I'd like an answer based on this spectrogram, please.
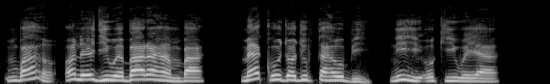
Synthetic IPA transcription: ŋ͡m̩˨ɡ͡ba˦ɦʊ˨ɔ˦n˦e˦d͡ʒi˦we˨ba˦ɾa˦ɦa˨m̩˨ba˦ | me˦kʊ˦d͡ʒɔ˦d͡ʒʊ˦p̬ʊ̥˨ta˦ɦʊ˦bḭ˨ | ni˦ɦi˨o˦ki˦we˦ja˦

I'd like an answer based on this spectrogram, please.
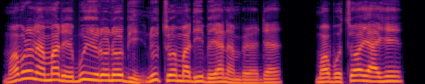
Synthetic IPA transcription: m˨ɔ˦bʊ˦ɾʊ˦na˨m̩˦ma˦de˨bu˦i˦ɾo˦no˦bi˨nu˦tu˨˦o˦m̩˦ma˦di˦be˨ja˦na˨m̩˨be˨ɾḛ˨de˦ | m˨ɔ˨bʊ˨tʊ˦ɔ˦ja˦ɦɪ˦

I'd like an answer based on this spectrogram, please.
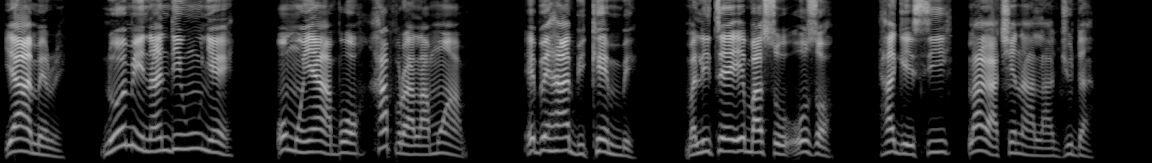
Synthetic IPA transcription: ja˦˨me˨ɾḛ˨ | no˦mi˨na˨n̩˦dɪ˦ŋʷu˦ɲe˨ | ʊ˦mʊ˨ɲa˦a˨bʊ˦ɔ˦ha˦pʊ˨ɾa˨la˨mʊ˦a˨b | e˦be˦ɦa˦bi˨ke˦m̩˨bḛ˨ | ma˨li˦te˦ɪ˦ba˦so˨ʔʊ˦zɔ˨ | ɦa˦ɡe˨si˦ | la˦ɣa˨t͡ʃɪ˦na˨la˨d͡ʒu˦da˨

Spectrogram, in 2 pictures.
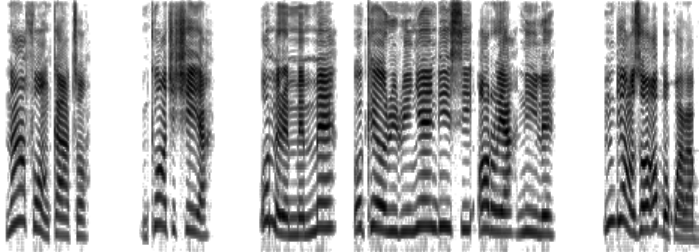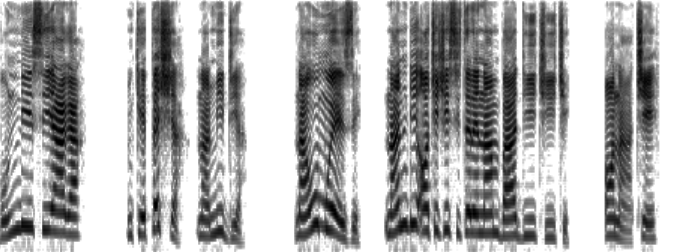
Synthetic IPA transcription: na˦fɔ˦˨ŋ̩˨ka˦a˨tɔ˦ | ŋ̩˨ke˦ɔ˦t͡ʃɪ˦t͡ʃɪ˦ja˦ | o˦me˨ɾe˨m̩˨me˨m̩˦me˦ | o˦ke˦o˨ɾi˨ɾi˨ɲe˦n̩˦di˦i˦si˦ɔ˦ɾʊ˨ja˦niː˦le˦ | n̩˦dɪ˦ɔ˨zɔ˦ɔ˦k͡pʊ˨kʷa˨ɾa˨bʊ˨n̩˦di˦i˦si˦ja˦ɣa˦ | ŋ̩˨ke˦pe˦ʃa˨ | na˨mi˦di˨a̰˨ | na˨ʊ˦mu˦˨e˨ze˨ | na˨n̩˦dɪ˦ɔ˨t͡ʃɪ˦t͡ʃɪ˦si˨te˦ɾe˦na˨m̩˦ba˨a˦di˦i˦t͡ʃi˨i˦t͡ʃe˨ | ɔ˦na˨a̰˨t͡ʃɪ˦

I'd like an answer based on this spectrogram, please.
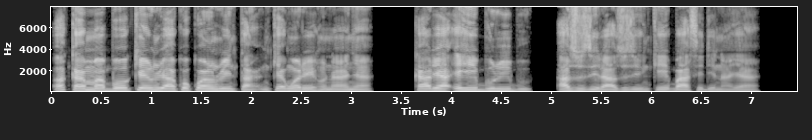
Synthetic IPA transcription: ɔ˦ka˨m̩˦ma˨bo˦ke˦n̩˦ɾi˦a˦kʷʊ˦kʷɔ˦n̩˦ɾi˦n̩˦ta̰˨ŋ̩˨ke˦ŋʷe˨ɾɪ˦ɦʊ˨na˨a˦ɲa˦ | ka˦ɾja˦ʔɪ˦ɦi˦bu˨ɾi˦bu˨ | a˦zu˨zi˨ɾa˨zʊ˦zi˨ŋ̩˨ke˦k͡pa˦a˦sɪ˦dɪ̰˨na̰˨ja˦

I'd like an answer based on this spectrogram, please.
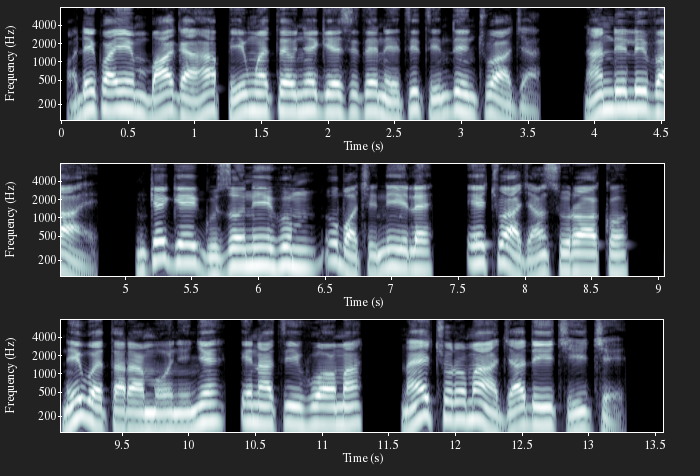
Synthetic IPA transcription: ɔ̰˨dɪ˦kʷa˦ɣɪ˦ŋ͡m̩˨ɡ͡ba˨˦ɡa˨ɦa˦pɪ˨ɪ˦ŋʷe˦te˦o˦ɲe˦ɡe˦e˦s̬i˦t̬e˦ne˨ti˦ti˨n̩˦dɪ˦n̩˦t͡ʃʊ˦a˨d͡ʒa̰˨ | na˨n̩˦dɪ˦li˦va˨ɪ̰˨ | ŋ̩˨ke˦ɡe˦ɡu˨zo˦ni˦ɦu˦m̩˦ʊ˦bɔ˨t͡ʃɪ˨niː˦le˦ | e˦t͡ʃʊ˦a˨d͡ʒa˨n̩˦su˦ɾɔ˦kʊ˦ | ni˦we˨ta˨ɾa˨m̩˨o˨ɲi˨ɲe˦ɪ˦na˦ti˦ɦu˦ɔ˦ma˦ | na˨ɪ˦t͡ʃʊ˦ɾʊ˦ma˦a˨d͡ʒa˨˦dɪ˦t͡ʃi˨i˦t͡ʃḛ˨

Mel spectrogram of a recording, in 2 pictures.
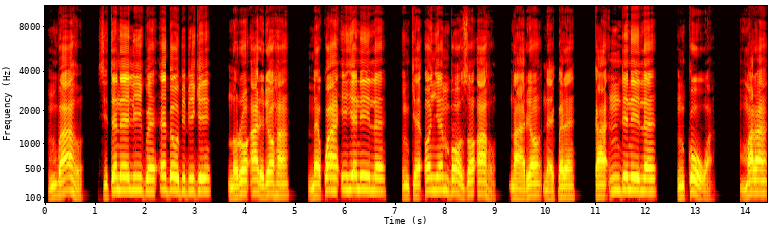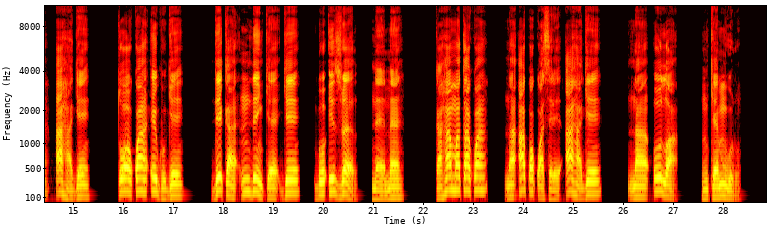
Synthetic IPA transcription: ŋ͡m̩˨ɡ͡ba˨a˦ɦʊ̰˨ | si˨te˦ne˦li˦i˦ɡʷe˦ʔe˦be˦o˨bi˦bi˦ɡɪ˦ | nʊ˨ɾʊ˦ʔa˦ɾɪ˨ɾjɔ˦ɦa˦ | me˨kʷa˦i˦ɦe˦niː˦le˦ | ŋ̩˨ke˨ʔo˦ɲe˦m̩˦bɔ˦˨zɔ˦ʔa˦ɦʊ̰˨ | na̰˨a̰˨ɾjɔ˦nḛ˨k͡pe˦ɾe˦ | ka˨n̩˦dɪ˦niː˦le˦ | ŋ̩˨kʊ˦˨wa̰˨ | ma˦ɾa˦a˦ɦa̰˨ɡɪ˦ | tʊ˦ɔ˦kʷa˦e˦ɡʷu˨ɡɪ˦ | dɪ˦ka˨n̩˦dɪ˦ŋ̩˨ke˨ɡɪ˦ | bʊ˨ʔi˦zɾe˦˨l | ne˨me˦ | ka˨ɦa˦ma˦ta˦kʷa˦ | na˨ʔa˦kʷɔ˦kʷa˨sɪ˨ɾɪ˨a˦ɦa˨ɡɪ˦ | na˨ʊ˦lɔ˨a̰˨ | ŋ̩˨ke˨m̩˦wṵ˨ɾṵ˨

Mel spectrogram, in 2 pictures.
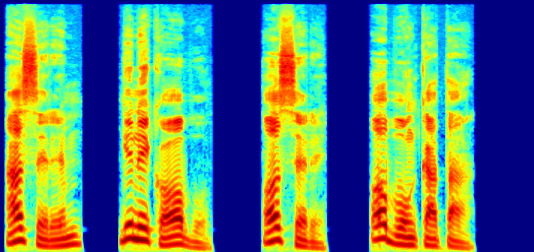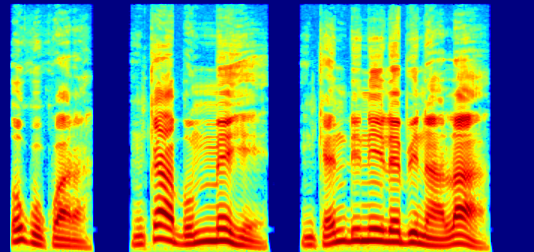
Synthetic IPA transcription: a˦sɪ˨ɾɪ˨m̩˦ | ɡɪ˦nɪ˦kɔ˨ɔ˦bʊ̰˨ | ɔ˦sɪ˨ɾɪ̰˨ | ɔ˦bʊ˨ŋ̩˨ka˨ta̰˨ | o˦k̬ʷu˨kʷa˨ɾa̰˨ | ŋ̩˨ka˦a˨bʊ˨m̩˦me˦ɦje˨ | ŋ̩˨ke˨n̩˦dɪ˦niː˦le˦bi˦na˨a˨la̰˦˨

